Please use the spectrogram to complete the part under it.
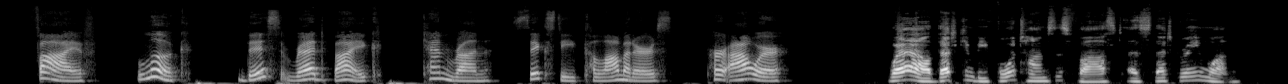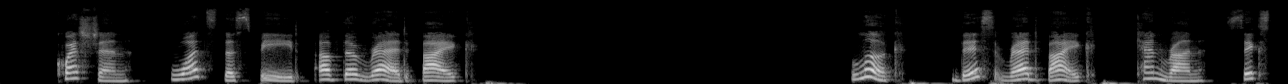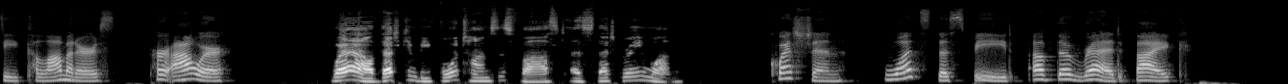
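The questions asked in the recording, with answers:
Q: What's the speed of the red bike?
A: 60 kilometers per hour.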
